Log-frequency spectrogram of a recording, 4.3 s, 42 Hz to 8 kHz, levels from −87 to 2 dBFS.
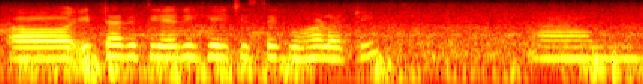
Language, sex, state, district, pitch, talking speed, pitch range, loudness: Odia, female, Odisha, Khordha, 220 Hz, 140 wpm, 215-230 Hz, -16 LUFS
